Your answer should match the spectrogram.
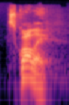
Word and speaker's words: Squale: Squale. – Ooh-hoo. We said it right. – Squale. We did say it right.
